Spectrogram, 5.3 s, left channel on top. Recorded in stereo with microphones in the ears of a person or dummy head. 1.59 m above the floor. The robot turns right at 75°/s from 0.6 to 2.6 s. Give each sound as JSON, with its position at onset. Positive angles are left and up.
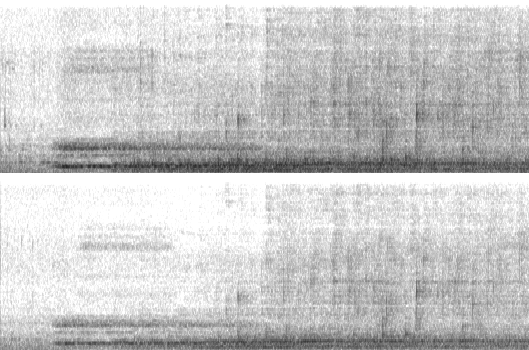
{"t": 1.1, "sound": "boiling", "azimuth_deg": 65, "distance_m": 1.0}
